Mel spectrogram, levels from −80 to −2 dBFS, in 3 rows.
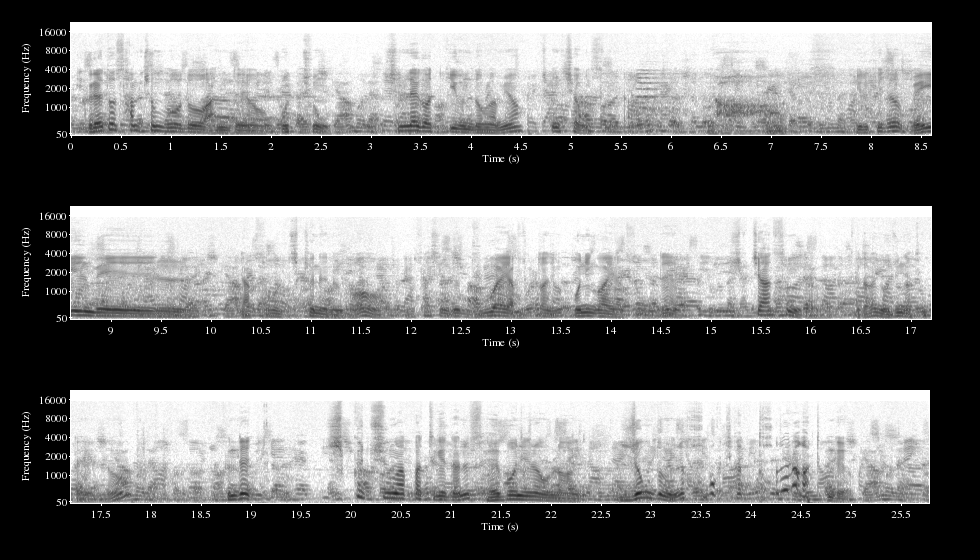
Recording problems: background chatter; loud; throughout; 3 voices, 8 dB below the speech
animal sounds; noticeable; throughout; 20 dB below the speech
traffic noise; faint; throughout; 20 dB below the speech
hiss; faint; throughout; 25 dB below the speech

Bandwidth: 15 kHz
